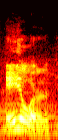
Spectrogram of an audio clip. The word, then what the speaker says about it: Ayler: In the number 74, that's Jason Ayler is actually how it's pronounced. We had that wrong too, or I did.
